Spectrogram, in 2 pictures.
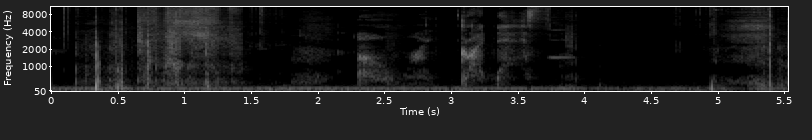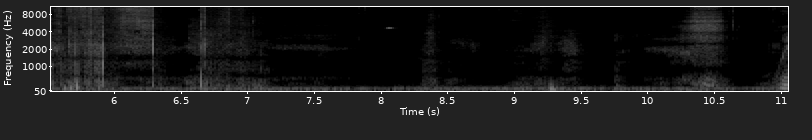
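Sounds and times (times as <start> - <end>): packaging crinkling and rustling: 0.0 - 1.8, 4.6 - 7.1.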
